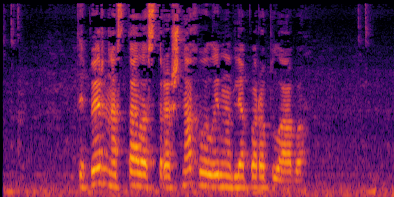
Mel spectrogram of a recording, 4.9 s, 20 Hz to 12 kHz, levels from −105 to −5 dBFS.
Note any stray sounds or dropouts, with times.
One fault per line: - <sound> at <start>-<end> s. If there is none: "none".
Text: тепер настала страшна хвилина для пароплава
none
